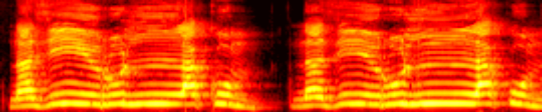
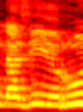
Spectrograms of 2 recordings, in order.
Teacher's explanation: Donc, ici, ça donne Nazirul Lakum. Mais vous appuyez un peu sur le La. Vu qu'il y a la shadda. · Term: la liaison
